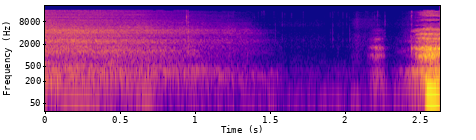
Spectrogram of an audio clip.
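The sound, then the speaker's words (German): A deep breath drawn in, a breathy airy rush that thins out and fades over about a second and a half. Near-silence follows, broken by a couple of faint short sounds. “atme mal einmal tief ein.”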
